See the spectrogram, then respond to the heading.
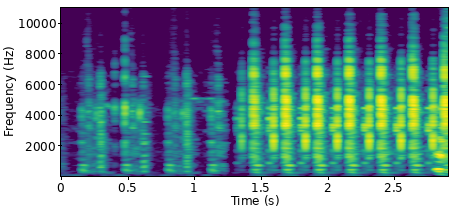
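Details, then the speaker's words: DIY Mk4 Stirling engine generator fired by a rocket stove, running: a fast, bouncy knock about eight times a second from the natural rubber seal bouncing and hitting the swing arm. Packing it out stops the knocking. "thing it's noticeable is the noise of the uh silicon seal U the natural Rubble one almost sounds like a ball bouncing also we've got a bit of a uh I think it's hitting the swing arm as well which doesn't help the situation"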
